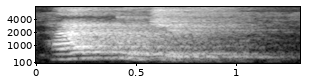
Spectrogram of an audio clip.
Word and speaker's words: handkerchief: How do you pronounce it? Handkerchief.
